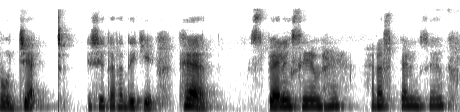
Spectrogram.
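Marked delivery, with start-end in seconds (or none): 0.0-0.7 project with weight on second syllable -ject. Hindi lesson on same-spelling english words: stress on second syllable ject. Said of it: "second syllable पर ये stress देना होता है".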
